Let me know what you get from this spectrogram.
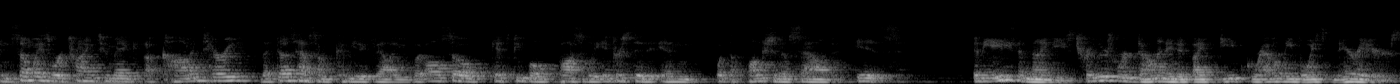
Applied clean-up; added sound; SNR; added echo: none; none; none; reverberation time 2.2 s.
